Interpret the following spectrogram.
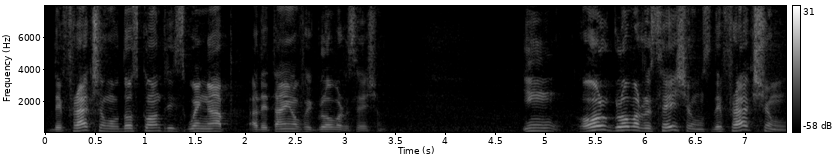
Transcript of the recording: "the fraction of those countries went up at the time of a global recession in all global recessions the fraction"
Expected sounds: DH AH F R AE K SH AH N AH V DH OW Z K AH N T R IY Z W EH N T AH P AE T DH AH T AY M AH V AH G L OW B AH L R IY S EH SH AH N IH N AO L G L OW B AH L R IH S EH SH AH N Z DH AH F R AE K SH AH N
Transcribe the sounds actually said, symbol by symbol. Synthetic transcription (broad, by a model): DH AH F R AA K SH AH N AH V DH OW S K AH N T R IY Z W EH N AH P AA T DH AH T AY M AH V AH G L OW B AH L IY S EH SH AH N IH N AO L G L OW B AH L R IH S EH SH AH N S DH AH F R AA K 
